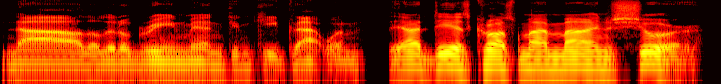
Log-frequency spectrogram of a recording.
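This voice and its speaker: An actor voicing a tough, cynical middle-aged American raider in a video game, gruff and folksy in a plain-spoken way. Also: male voice, a bass voice, expressive, takes it slowly, pushed and bright, no echo, studio quality, full character voice. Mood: measured. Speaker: companion character in a video game. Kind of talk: acted video game dialogue.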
